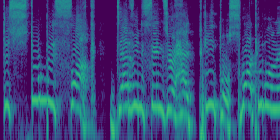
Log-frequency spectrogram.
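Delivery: ordinary delivery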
